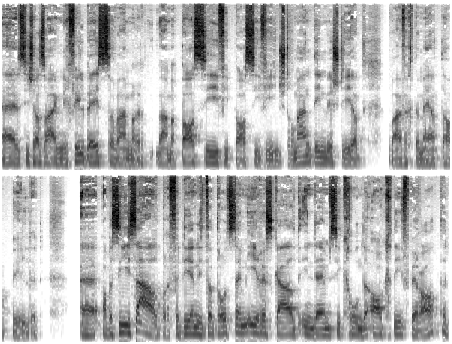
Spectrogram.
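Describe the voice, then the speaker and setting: A man with a fairly low pitch, ordinary pitch variation, very even loudness and a moderate pace. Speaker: interviewer. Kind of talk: interview.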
